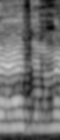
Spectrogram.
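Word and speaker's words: whose: Exception इसके, ये कुछ वर्ड हैं जिनमें W ही साइलेंट होता है।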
